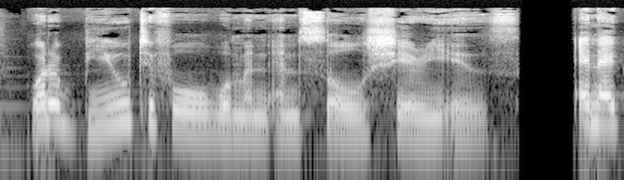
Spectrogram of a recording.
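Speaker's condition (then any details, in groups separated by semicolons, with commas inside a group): No condition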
